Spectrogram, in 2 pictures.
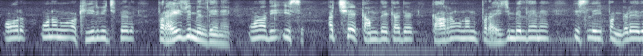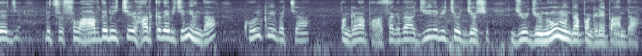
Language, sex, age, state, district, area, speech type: Punjabi, male, 60+, Punjab, Hoshiarpur, rural, spontaneous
